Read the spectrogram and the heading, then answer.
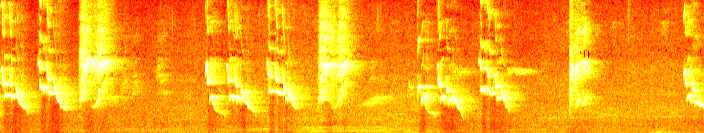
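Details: Fighter-type kacer, or Oriental magpie-robin, voicing a string of harsh, falling notes in clipped bursts about every half second, mixed with high whistles, used to trigger lazy birds to start singing.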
